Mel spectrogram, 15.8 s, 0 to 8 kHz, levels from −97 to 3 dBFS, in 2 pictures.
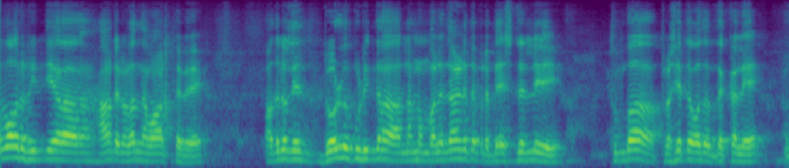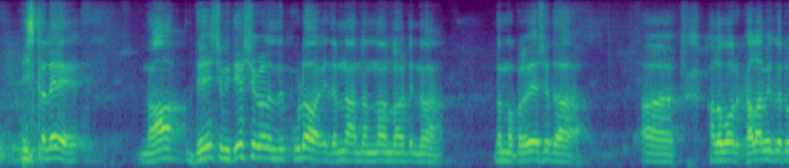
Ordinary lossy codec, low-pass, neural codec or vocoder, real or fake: none; none; codec, 16 kHz, 0.8 kbps, ZipCodec; fake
